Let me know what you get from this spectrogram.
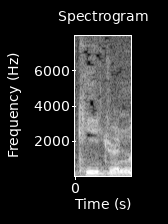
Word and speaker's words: Kidron: I've been pronouncing that Kidron my whole life, but I looked it up this time. I don't always even make an effort to pronounce it like it's supposed to be, but that's an easy one there, so we might as well call it what it is. Kidron, that's how you say it.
